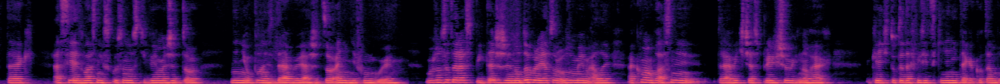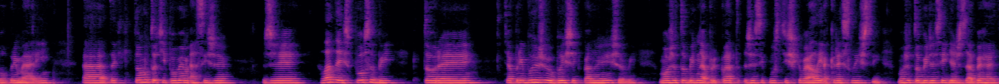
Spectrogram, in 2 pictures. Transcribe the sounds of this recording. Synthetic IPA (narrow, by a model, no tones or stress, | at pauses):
t̪ak | ʔa̰siajzʋlastnixs̬kuːsɛnɔsciːʋɪɛmɛʒɛt̪ɔ | ɲɛɲiuːpl̩ɲɛzd̪ɾaʋɛaʒɛt̪ɔʔaɲiɲɛfuŋɡujɛ | mɔʒnɔsat̪ɛɾaspiːt̪aɟʒɛnɔd̪ɔbɾɛjat̪ɔɾɔzumɪɛmʔalɛʔakɔmaːmʋlasɲɛ | t̪ɾaːʋict͡ʃaspɾijɛʒiʃɔʋiɣnɔɦaːx | kɛct̪ut̪ɛd̪afizit͡skiɲɛɲit̪aɡakɔt̪ambɔlpɾimaːɾiː | at̪akt̪ɔmut̪ɔcipɔʋɪɛmʔasiʒɛ | ʒɛ | ɦlad̪ɛjspʊɔsɔbikt̪ɔɾɛː | capɾibliʒujubliʃɛk̚paːnujɛʒiʃɔʋi | mʊɔʒɛt̪ɔbiɟnapɾiːklad̪ʒɛsipusciʃxʋaːliʔakɾɛsliʃsimʊɔʒɛt̪ɔbiɟʒɛs̬iiɟɛʒzabɛɦac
